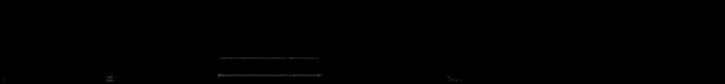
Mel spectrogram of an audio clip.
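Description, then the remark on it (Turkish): A single steady telephone ringing tone sounds for about a second as a call is placed to a guest, fairly quiet, amid near silence with a few faint clicks before and after. No one speaks. “Çalıyoruz.”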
